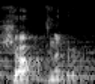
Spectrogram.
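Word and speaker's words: sharpener: इसे शार्पनर कहते हैं यहां पर आपने आर को साइलेंट रखना है शनर खुरपी को हम इंग्लिश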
